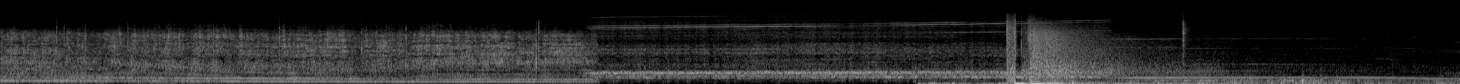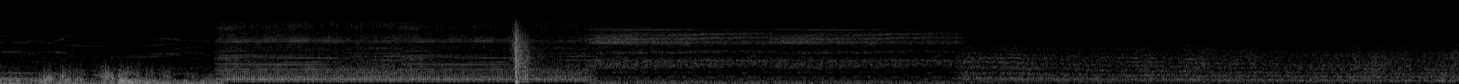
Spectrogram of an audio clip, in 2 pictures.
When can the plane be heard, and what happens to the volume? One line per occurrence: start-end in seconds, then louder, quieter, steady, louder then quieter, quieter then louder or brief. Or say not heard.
0.0-29.1 quieter.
